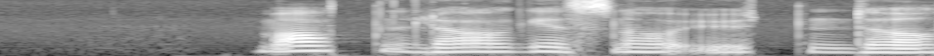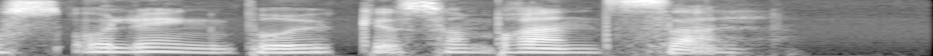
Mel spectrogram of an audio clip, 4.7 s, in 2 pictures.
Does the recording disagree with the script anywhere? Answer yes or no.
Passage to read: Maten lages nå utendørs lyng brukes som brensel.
yes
